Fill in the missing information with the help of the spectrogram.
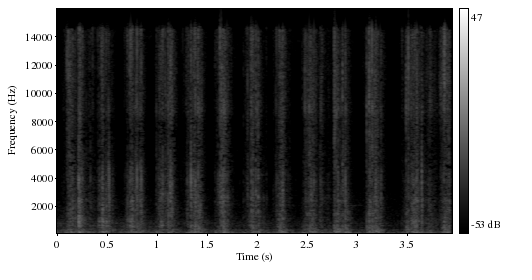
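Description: Fingertips and nails scratch the face and serrated edge of a dry, round, yellow polymer foam smiley-face scrub sponge. Quick, uneven rasping strokes repeat, each a bright, airy scratch with a soft low rumble underneath, stopping almost instantly between strokes.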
